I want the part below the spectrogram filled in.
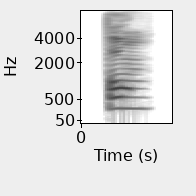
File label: Japanese Sound, Ideo Phones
